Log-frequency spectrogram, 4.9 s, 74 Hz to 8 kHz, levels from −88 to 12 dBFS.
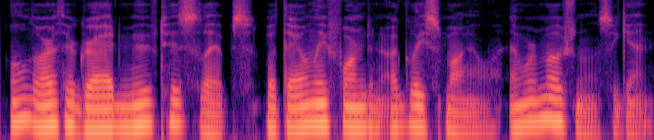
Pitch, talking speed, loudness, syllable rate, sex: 110 Hz, 210 wpm, -18 LUFS, 6.0 syllables/s, male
